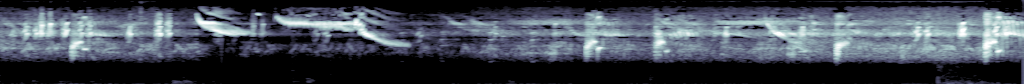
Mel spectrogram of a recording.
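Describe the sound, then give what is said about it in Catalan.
A busy, chattering starling song recorded outdoors in the wild, with whistles, sliding notes and rapid clicks and chirps tumbling over one another continuously, fairly loud, with no voices. “Hi ha un que és una miqueta més gran que el tort, que és l'estornell.”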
